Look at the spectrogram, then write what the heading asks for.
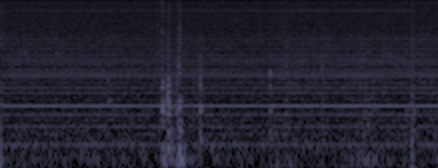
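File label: "lick", spoken word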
